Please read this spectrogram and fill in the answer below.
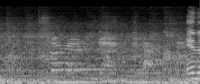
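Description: Dark-ride soundtrack: background music and recorded voices over a steady low hum, with a falling pitched yelp near the end.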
